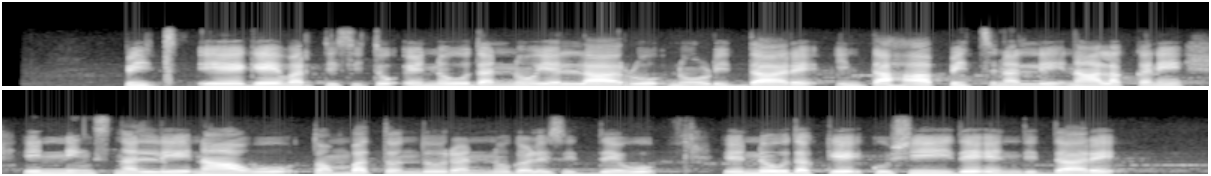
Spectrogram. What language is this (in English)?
Kannada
